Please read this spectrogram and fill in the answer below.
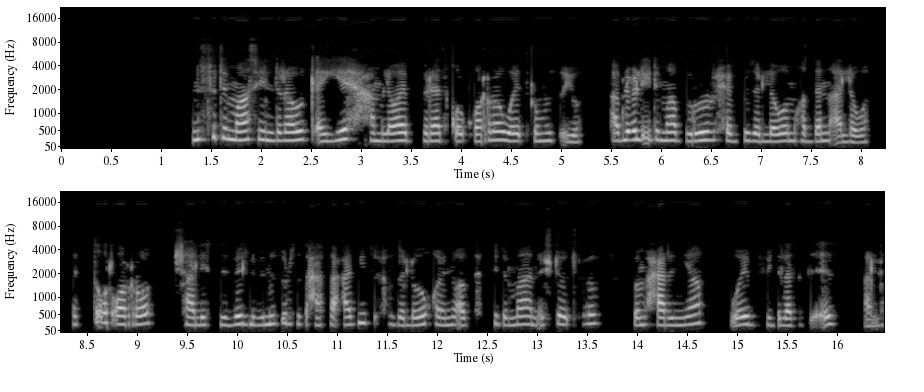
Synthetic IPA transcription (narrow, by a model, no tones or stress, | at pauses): nɨsud̪ɨmːasilind̪ɐɾawikʼɐjːɪħħamlawabbɨɾat̪kʼɔkʼoro̞wɔjt̪ʼɾɨmuzʼɨ̰jːu | ʔaβlɨʕlid̪ɨmːabɨɾuɾħɨbuzɐlːɐwo̞mɐxɨd̪ɐnʔa̰lːɐwo | ʔɨt̪ʰt̪ʰɨkʼɨɾkʼoro̞ | ʃaliszɨβɨlnɨbɨnɨt͡sʼuɾt̪ʰɐt̪ʼħafɐʕaβit͡sʼɨħufzɐlːɐwokʰo̞jnuʔaβt̪ɨħɨ̥ft̪ʰid̪ɨmːanɨʔɨʃt̪ʰo̞t͡sʼɨħuf | bɨmaħaɾɨɲːa | wɔjbɨfid̪ɐlat̪ɡɨ̰ʔɨz | ʔalːo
